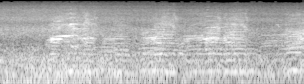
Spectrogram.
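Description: A flock of geese honks noisily in overlapping bursts, their harsh calls rising and falling in waves over a steady outdoor background, as the geese head down to the water's edge and then turn away from the water.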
